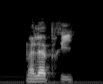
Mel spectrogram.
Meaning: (adjective) uncivilized, uneducated, ill-mannered; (noun) rascal, troublemaker
- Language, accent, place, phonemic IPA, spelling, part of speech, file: French, France, Lyon, /ma.la.pʁi/, malappris, adjective / noun, LL-Q150 (fra)-malappris.wav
